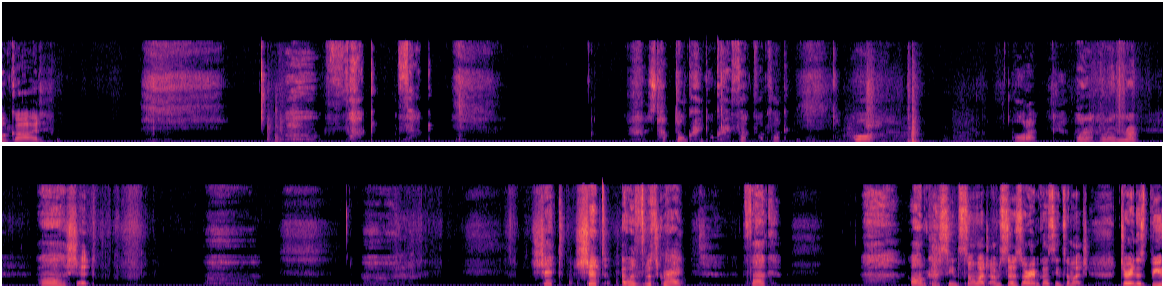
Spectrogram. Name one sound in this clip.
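A young woman talks emotionally close to a microphone, her voice breaking.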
